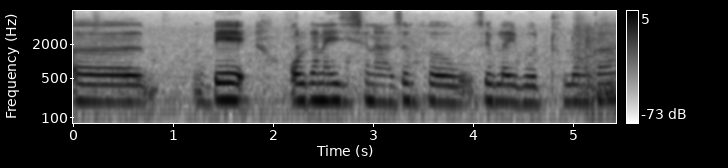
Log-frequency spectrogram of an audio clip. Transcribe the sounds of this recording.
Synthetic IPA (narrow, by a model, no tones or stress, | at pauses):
be | ɔɹɡanajzesɔnazɯŋhɯwzeblajbɯtʰulɔŋɡa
